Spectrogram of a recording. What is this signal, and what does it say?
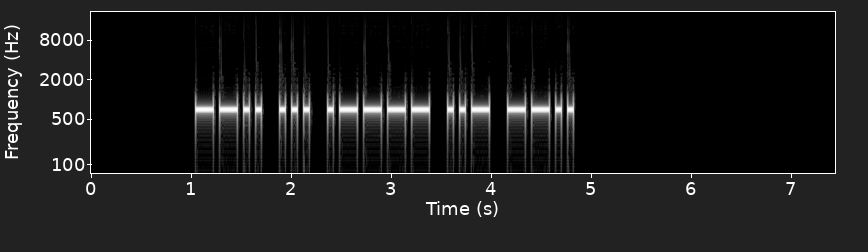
Morse code, heard as a keyed tone, about 20 wpm, 700 Hz. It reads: ZS1UZ
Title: DXCC-100 Call Signs - 5 Characters - Repeated 2x - 20wpm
